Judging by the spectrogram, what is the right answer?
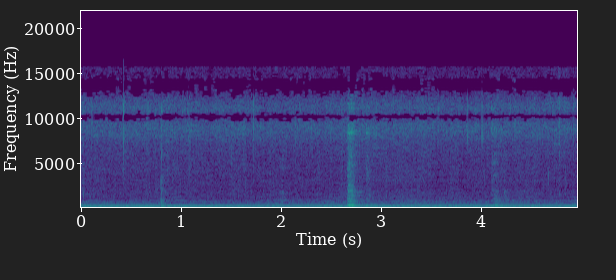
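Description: Raw bone-in meat sizzling steadily on a gas grill's hot grates, with a few sharp clicks of metal tongs against the grate, the loudest a little past halfway.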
